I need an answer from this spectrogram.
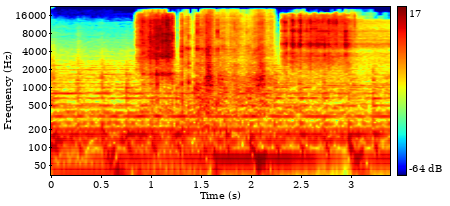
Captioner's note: scribbling; pills rattling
